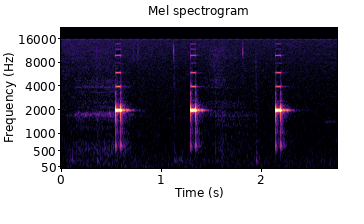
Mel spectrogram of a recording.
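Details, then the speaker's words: Three short, clear beeps about a second apart in a quiet room: keypad tones as settings are entered on a Baxter HomeChoice peritoneal dialysis cycler before a nightly 10-hour session. "now I hit enter again I hit stop says it's in standard mode and now press go to start"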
